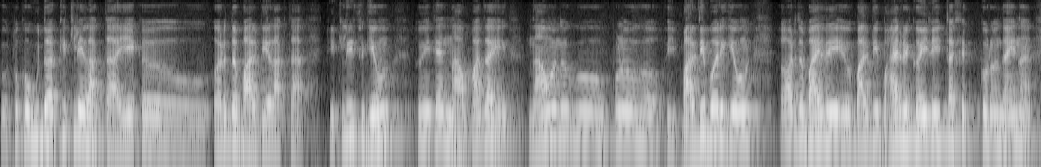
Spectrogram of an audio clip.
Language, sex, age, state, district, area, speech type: Goan Konkani, male, 60+, Goa, Salcete, rural, spontaneous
